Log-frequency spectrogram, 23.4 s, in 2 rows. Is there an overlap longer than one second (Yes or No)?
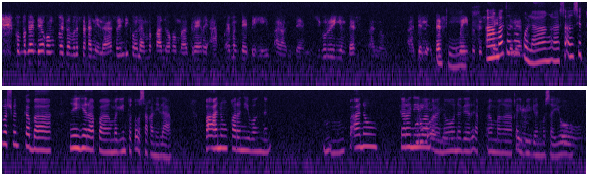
Yes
